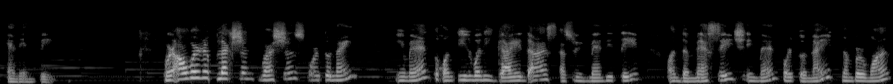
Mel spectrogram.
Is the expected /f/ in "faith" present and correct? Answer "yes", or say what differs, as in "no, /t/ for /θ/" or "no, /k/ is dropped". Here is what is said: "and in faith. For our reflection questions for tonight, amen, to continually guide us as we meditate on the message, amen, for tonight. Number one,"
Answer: no, /p/ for /f/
